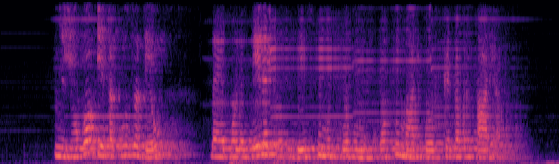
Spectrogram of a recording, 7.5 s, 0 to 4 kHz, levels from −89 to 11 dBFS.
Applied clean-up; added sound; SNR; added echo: neural separator model SepFormer DNS4.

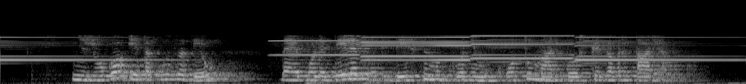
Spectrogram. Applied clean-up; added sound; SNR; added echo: none; Harmonica; 4 dB; reverberation time 0.8 s.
